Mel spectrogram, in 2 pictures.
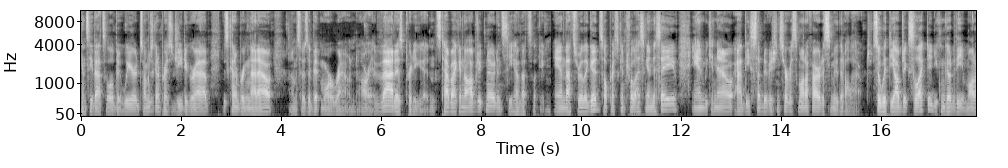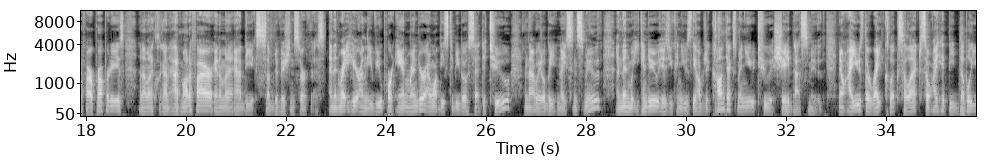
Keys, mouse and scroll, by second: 0.9 g, 1.9 middle click, 2.3 g, 3.0 middle click, 3.2 g, 3.6 middle click, 4.0 g, 4.4 scroll down 4, 4.5-5.5 middle drag, 5.5 scroll up 1, 5.8 middle click, 5.9 Tab, 6.1 middle click, 6.5 scroll down 4, 6.8 middle click, 7.3 scroll down 5, 7.5-8.6 middle drag, 8.6 scroll up 1, 8.9 a, 9.0-11.9 middle drag, 11.9-14.5 scroll up 2, 14.5 right click, 14.7-15.5 scroll down 1, 15.5-21.4 middle drag, 21.4 click, 21.7-25.1 shift+middle drag, 25.1 click, 25.9-28.9 middle drag, 28.9 scroll up 1, 29.1-31.9 middle drag, 32.3-35.8 shift+middle drag.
